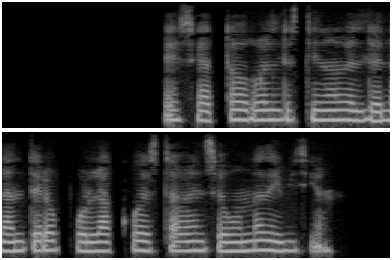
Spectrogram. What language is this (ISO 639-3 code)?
spa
